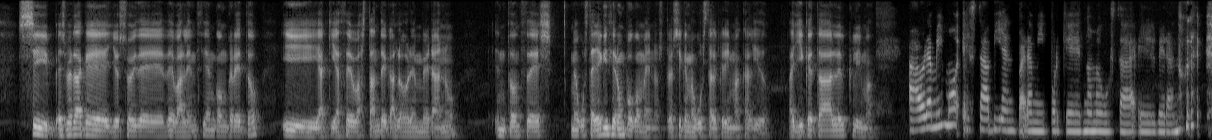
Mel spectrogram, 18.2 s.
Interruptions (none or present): none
